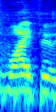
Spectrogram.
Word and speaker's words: waifu: going to pronounce it wayu now just to just to bug you guys but um but I do know it it's actually pronounced like wife basically with a with a foo on the end it's like yeah but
